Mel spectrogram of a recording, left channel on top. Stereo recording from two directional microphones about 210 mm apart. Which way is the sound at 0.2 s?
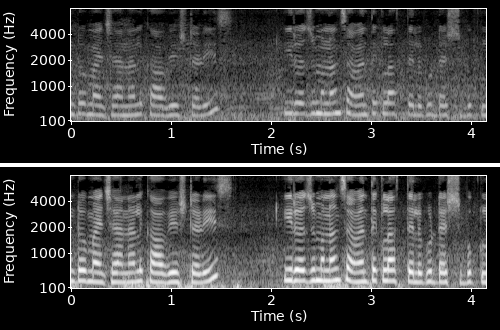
35° right (ahead or behind).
